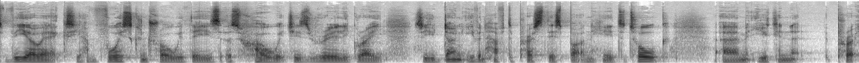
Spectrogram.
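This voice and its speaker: A man's voice: lowish voice, darkish tone. A man giving a casual hands-on product review, explaining each step in a plain-spoken way.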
